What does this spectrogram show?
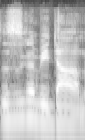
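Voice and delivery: ordinary talk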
